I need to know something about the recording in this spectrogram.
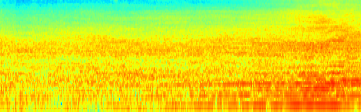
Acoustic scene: street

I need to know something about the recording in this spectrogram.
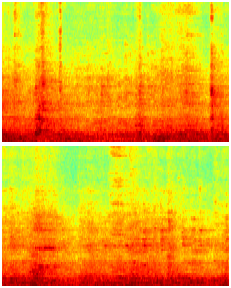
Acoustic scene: restaurant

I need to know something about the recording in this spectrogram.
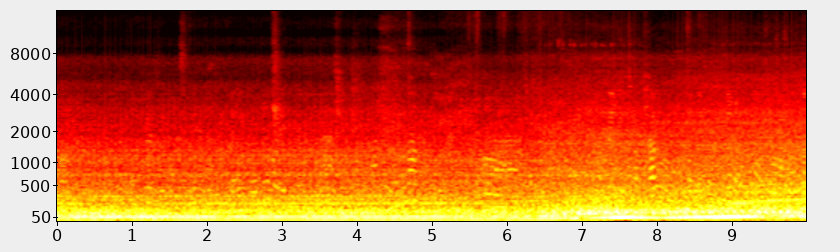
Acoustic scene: bus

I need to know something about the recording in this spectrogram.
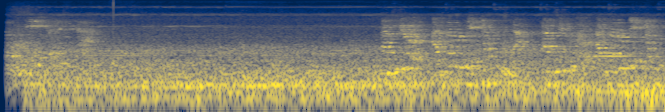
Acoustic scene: subway station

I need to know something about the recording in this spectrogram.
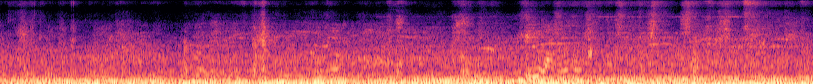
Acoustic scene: park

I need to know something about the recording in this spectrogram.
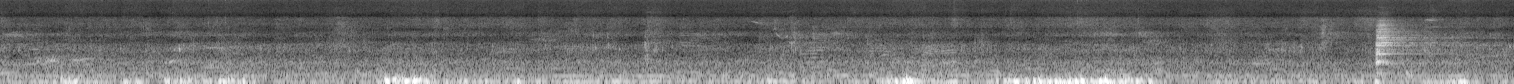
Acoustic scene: residential area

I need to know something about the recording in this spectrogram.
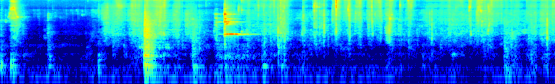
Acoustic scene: kitchen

